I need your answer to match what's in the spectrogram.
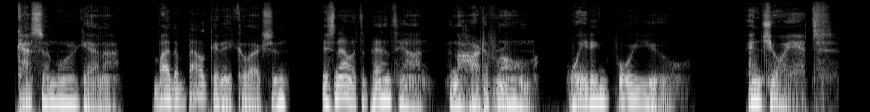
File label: US Male; Studio Nonagram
